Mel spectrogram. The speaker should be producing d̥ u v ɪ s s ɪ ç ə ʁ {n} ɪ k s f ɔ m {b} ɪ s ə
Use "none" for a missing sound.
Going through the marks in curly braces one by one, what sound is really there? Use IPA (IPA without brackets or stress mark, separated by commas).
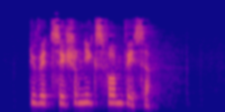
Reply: n, v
